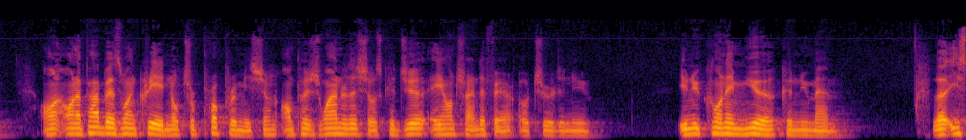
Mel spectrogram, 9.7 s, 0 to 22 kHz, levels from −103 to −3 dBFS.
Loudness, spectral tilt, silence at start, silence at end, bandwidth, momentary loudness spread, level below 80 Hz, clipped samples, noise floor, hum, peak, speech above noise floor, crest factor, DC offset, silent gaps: -28 LUFS; -7.5 dB/octave; 0.45 s; 0 s; 9.6 kHz; 10 LU; -68 dBFS; under 0.1%; -74 dBFS; none; -10 dBFS; 47 dB; 20 dB; under 0.1%; none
